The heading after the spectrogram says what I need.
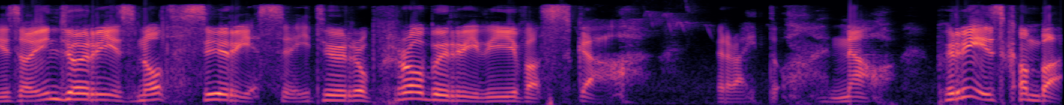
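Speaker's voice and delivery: put-on Japanese accent, character voice. Voicing a character's lines aloud, in a japanese accent. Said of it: "I haven't done a Japanese accent in forever".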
